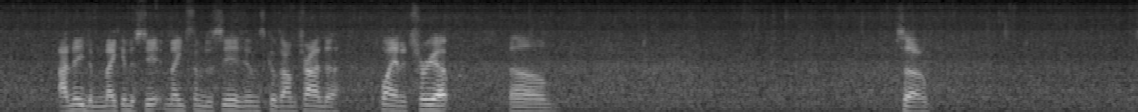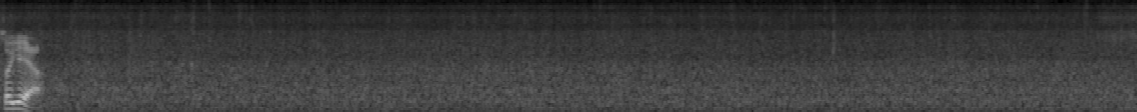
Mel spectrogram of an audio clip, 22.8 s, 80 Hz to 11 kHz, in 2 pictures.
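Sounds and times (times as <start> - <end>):
light rain falling on a surface: 0.0 - 22.7
speech: 0.6 - 5.6, 9.0 - 9.4, 11.4 - 11.9.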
